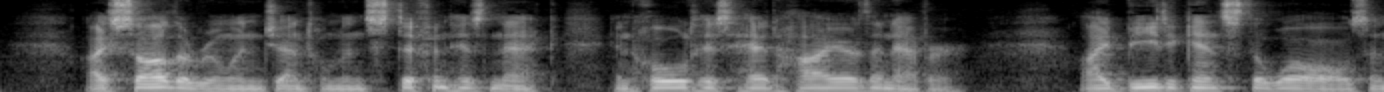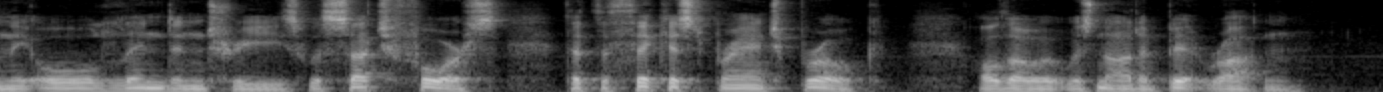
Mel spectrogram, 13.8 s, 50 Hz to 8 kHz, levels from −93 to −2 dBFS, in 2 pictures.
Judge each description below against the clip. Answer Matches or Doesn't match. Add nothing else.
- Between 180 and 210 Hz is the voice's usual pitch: Doesn't match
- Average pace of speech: Matches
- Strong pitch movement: Doesn't match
